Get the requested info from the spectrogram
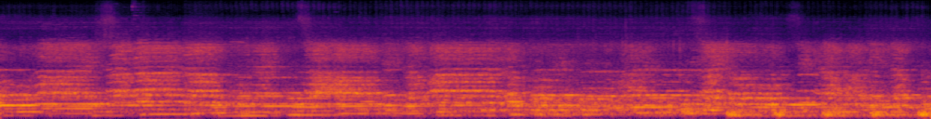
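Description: A large group singing a hymn together in chorus, with sustained held notes over low bass notes: an institutional hymn sung by the graduation assembly.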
